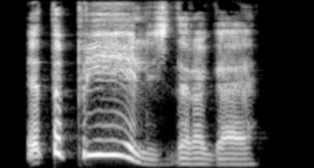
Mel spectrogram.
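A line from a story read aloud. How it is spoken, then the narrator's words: Forced cheerful voice. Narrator (Russian): сказала бабушка Невилл наигранно веселым голосом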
